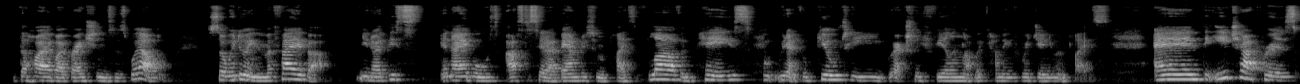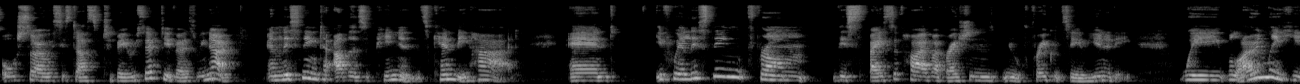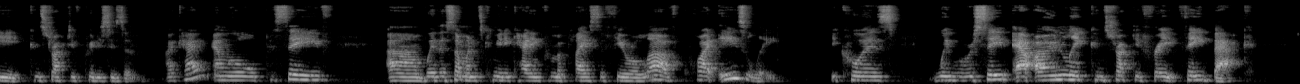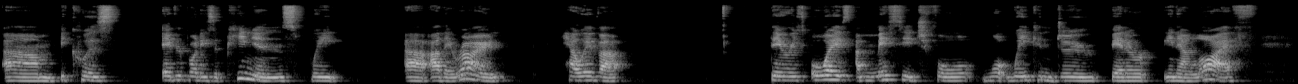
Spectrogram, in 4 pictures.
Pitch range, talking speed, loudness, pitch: 170-205 Hz, 155 wpm, -26 LUFS, 180 Hz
